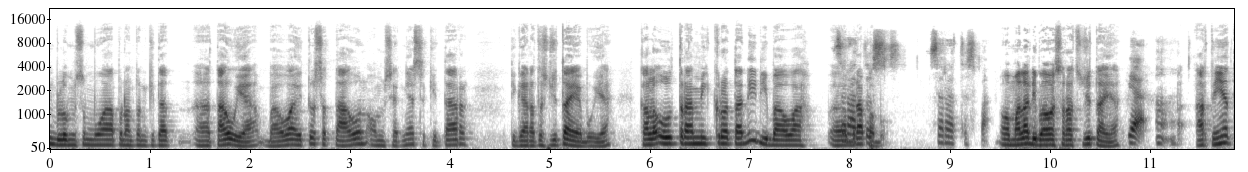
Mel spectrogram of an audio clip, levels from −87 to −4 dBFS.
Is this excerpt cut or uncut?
uncut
